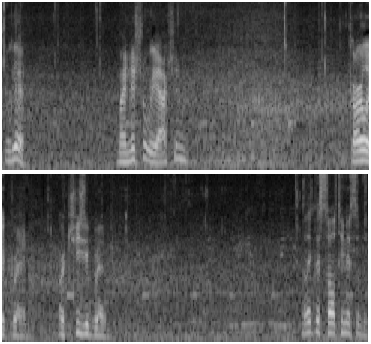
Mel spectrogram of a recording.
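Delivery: speaking between bites; talking while chewing. Real, not acted. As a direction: mouth partly full of pizza. Seen 0: Bites slice at -3; lips closed, working mouth while talking after.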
